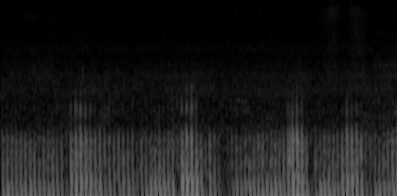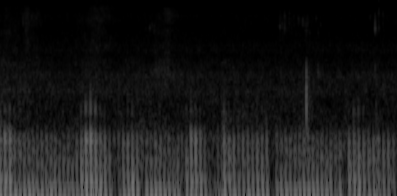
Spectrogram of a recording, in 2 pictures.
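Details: Pet cat, female, purring contentedly under petting: a loud, low, vibrating purr swelling and fading with each breath, close to once a second, plus soft scratchy handling sounds.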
